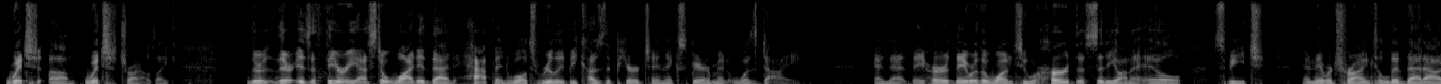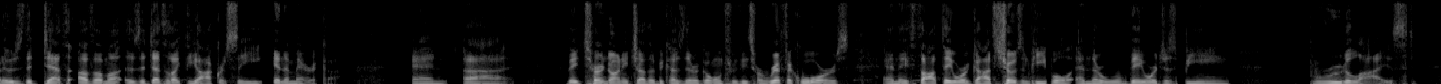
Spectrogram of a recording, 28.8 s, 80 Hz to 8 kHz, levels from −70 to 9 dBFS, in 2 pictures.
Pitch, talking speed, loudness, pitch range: 115 Hz, 195 wpm, -30 LUFS, 110-130 Hz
